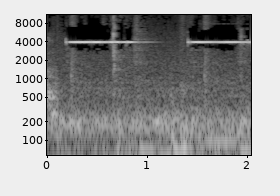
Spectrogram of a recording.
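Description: Electric pressure cooker's control panel giving two long, high electronic beeps, the second slightly longer. They come as the cooking program is set and the cooker starts up.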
